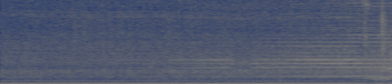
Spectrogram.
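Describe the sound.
Car on the road, heard as a steady low engine rumble with a constant drone and even loudness throughout, no voices.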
